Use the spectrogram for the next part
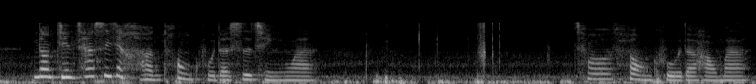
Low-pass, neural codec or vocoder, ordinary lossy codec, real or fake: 7.2 kHz; codec, 16 kHz, 8 kbps, FunCodec, trained on Chinese and English, 25 frames a second; none; fake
